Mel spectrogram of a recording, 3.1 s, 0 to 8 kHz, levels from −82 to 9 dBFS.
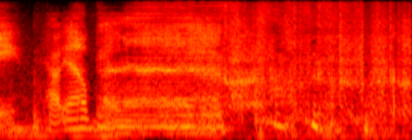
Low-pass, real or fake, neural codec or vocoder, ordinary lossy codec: none; fake; codec, 16 kHz, 1 kbps, X-Codec, HuBERT features, trained on LibriSpeech; none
